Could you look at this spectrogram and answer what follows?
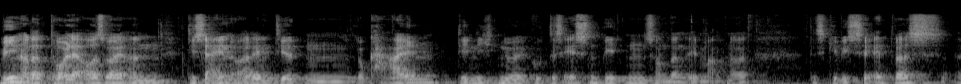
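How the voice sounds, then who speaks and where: Someone speaks with an Austrian accent at a fairly slow pace, with fairly even intonation. Noticeable background noise and audible room echo are present. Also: man, medium pitch for a man. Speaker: tourism representative. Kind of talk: quiz game reading statements.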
